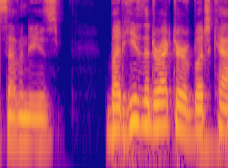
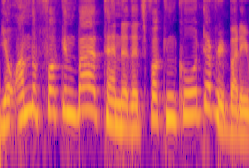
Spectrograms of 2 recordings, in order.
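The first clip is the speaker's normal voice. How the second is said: a lightly voiced tough-guy bartender, higher; mock the bro bartender's swagger; cliched bartender; 7 semitones higher than usual. Host mocking Cannavale's cliched cool bartender, lightly voiced. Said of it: "playing just the most cliched".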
